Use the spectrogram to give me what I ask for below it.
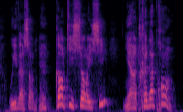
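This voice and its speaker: A man's pitch leaps up and down dramatically on a very clean recording with a silent background. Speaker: crypto trading youtuber. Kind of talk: trading tutorial. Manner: fast.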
